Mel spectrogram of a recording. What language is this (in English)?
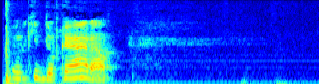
Kabyle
